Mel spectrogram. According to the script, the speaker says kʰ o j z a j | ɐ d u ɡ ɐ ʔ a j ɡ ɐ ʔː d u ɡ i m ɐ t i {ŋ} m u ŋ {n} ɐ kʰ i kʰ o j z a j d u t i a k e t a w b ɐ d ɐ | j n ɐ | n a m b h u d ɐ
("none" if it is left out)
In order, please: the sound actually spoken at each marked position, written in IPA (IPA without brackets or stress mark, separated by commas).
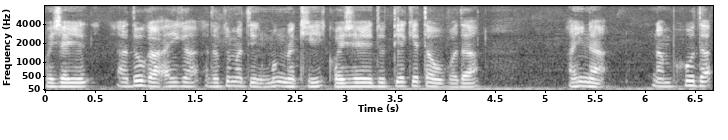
ŋ, n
